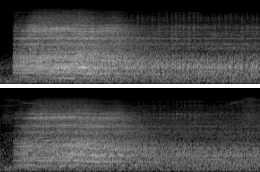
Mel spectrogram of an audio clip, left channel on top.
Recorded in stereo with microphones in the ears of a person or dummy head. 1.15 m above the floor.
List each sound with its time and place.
0.1 s a drill: 75° left (ahead or behind), 3.5 m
